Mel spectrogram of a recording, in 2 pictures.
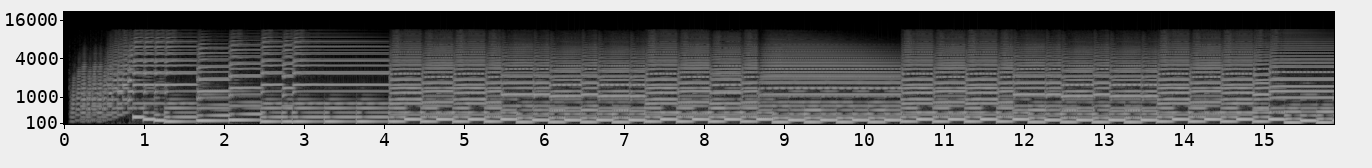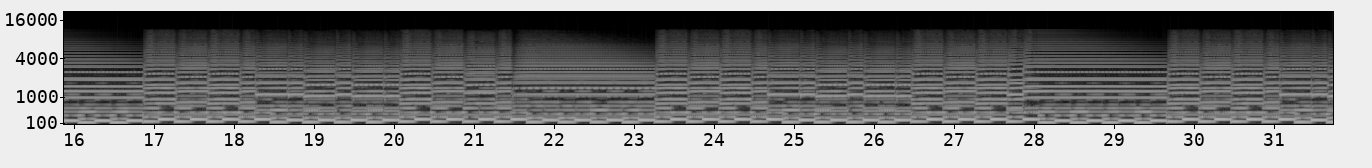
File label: battle victory; nintendo final fantasy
